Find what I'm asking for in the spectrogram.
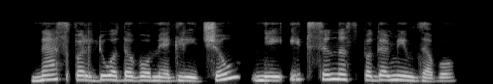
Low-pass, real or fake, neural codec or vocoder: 7.2 kHz; fake; codec, 24 kHz, 0.9 kbps, WavTokenizer, medium speech release version 2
